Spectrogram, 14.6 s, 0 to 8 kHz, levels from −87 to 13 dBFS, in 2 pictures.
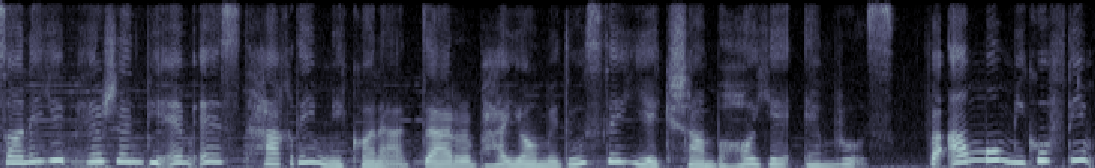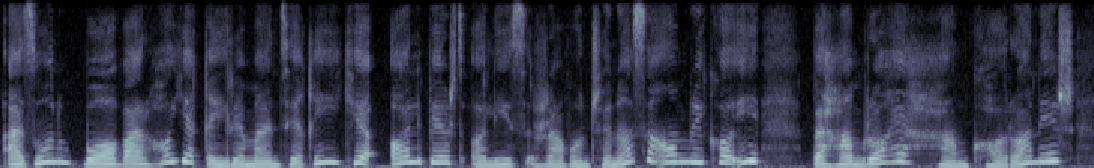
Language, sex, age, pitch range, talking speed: Persian, female, 40-59, 195-295 Hz, 115 wpm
